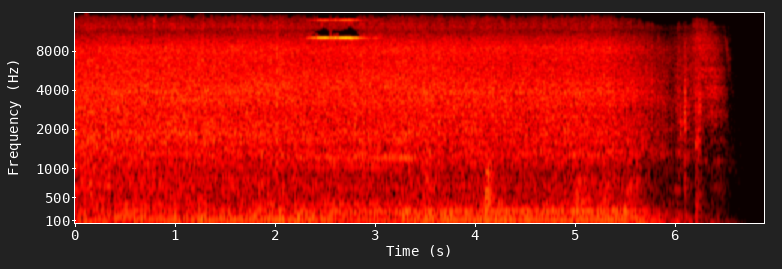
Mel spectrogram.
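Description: Jeep Wrangler's 3.6-litre V6 engine running steadily, heard from under the front axle, a low steady hum that fades out near the end.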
